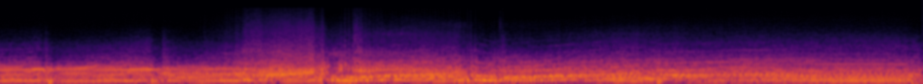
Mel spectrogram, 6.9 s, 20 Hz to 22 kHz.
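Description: Supercharged V8 muscle car engine revving hard, its pitch sweeping up and down, with a rushing burst about two seconds in. From about five seconds in it is held steady at high revs as the rear tyres spin in a smoky burnout.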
